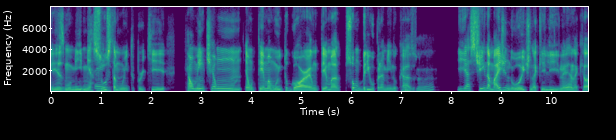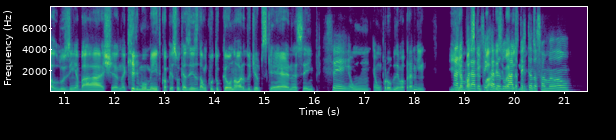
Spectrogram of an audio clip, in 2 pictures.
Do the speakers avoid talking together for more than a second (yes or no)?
no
